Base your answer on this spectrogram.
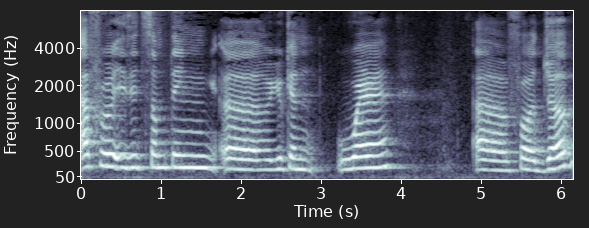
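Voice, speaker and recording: Speaking very slowly with a non-native accent, a woman uses a medium pitch and fairly even intonation, and the room adds audible echo. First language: French. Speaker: podcast host. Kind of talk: interview. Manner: halting.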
